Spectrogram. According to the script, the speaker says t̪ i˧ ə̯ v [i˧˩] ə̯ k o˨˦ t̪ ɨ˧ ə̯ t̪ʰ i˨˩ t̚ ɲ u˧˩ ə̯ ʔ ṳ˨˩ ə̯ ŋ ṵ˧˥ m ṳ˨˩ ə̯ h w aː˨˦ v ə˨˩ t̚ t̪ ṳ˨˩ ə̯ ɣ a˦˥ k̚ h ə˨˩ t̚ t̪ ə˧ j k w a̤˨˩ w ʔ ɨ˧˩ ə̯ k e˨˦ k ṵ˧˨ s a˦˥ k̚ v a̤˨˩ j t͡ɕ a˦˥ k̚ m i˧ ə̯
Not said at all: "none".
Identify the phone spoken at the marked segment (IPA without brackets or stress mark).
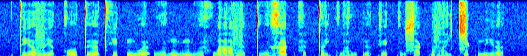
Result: i˧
